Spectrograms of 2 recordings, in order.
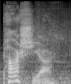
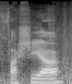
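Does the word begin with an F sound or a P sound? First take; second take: P sound; F sound. First: The word begins with a P sound. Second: The word begins with an F sound.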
